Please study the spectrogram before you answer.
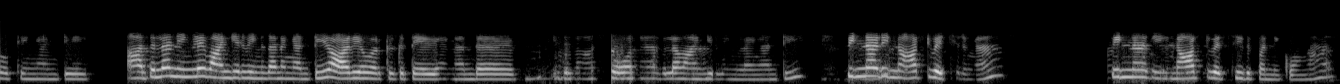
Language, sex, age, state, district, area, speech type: Tamil, female, 18-30, Tamil Nadu, Erode, rural, conversation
